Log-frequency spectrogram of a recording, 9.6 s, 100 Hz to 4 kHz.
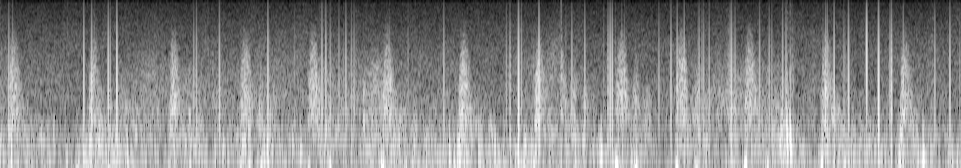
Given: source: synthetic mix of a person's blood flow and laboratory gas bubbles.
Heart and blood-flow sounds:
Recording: Doppler ultrasound of blood flow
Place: subclavian vein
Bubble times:
7.84-7.95 s: bubbles
From the record:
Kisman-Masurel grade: 111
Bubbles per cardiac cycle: 1 to 2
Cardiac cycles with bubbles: 1 to 10%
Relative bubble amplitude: barely perceptible (0.100 to 0.250)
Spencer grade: 1 (occasional bubble signal discernible with the cardiac motion signal, with majority of cardiac periods free of bubbles)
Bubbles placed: anywhere in the cardiac cycle

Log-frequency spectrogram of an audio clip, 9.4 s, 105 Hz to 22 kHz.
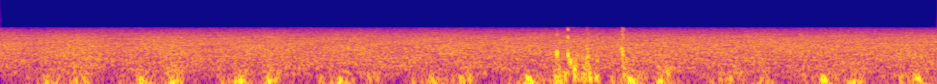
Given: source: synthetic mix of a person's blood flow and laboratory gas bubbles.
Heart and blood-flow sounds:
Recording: Doppler ultrasound of blood flow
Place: precordium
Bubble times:
5.53-6.01 s: bubbles
6.17-6.29 s: bubbles
From the record:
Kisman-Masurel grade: 212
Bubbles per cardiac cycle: several, 3 to 8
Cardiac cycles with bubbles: 1 to 10%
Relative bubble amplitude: moderate (0.250 to 0.450)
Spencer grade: 1 (occasional bubble signal discernible with the cardiac motion signal, with majority of cardiac periods free of bubbles)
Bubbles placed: anywhere in the cardiac cycle

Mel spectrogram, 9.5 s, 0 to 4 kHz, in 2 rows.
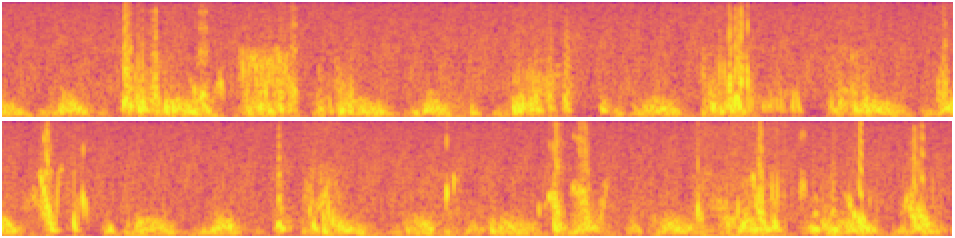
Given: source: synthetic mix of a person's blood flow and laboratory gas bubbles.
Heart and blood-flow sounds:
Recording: Doppler ultrasound of blood flow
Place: precordium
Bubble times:
0.56-1.11 s: bubbles
1.17-1.49 s: bubbles
1.56-1.78 s: bubbles
2.53-2.86 s: bubbles
2.98-3.04 s: bubbles
3.48-4.01 s: bubbles
4.11-4.35 s: bubbles
4.66-4.75 s: bubbles
4.85-5.21 s: bubbles
6.10-6.21 s: bubbles
6.25-6.46 s: bubbles
6.94-7.05 s: bubbles
7.41-7.78 s: bubbles
8.19-8.67 s: bubbles
8.72-9.12 s: bubbles
9.23-9.42 s: bubbles
From the record:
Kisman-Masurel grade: 243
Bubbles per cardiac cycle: several, 3 to 8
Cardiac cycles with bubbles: 100%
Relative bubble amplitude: loud (0.450 to 0.775)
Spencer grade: 3 (all of the cardiac periods contain showers or single bubble signals, but not dominating or overriding the cardiac motion signals)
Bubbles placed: anywhere in the cardiac cycle

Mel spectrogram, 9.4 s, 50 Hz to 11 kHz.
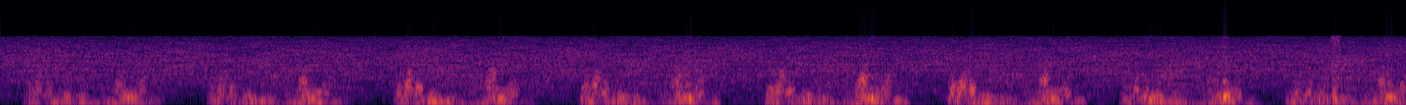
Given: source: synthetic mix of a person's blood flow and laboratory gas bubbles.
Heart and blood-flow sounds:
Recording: Doppler ultrasound of blood flow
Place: precordium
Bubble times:
8.87-8.95 s: bubbles
From the record:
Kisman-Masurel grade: 113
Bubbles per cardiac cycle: 1 to 2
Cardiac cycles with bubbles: 1 to 10%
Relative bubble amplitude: loud (0.450 to 0.775)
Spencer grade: 1 (occasional bubble signal discernible with the cardiac motion signal, with majority of cardiac periods free of bubbles)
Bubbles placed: anywhere in the cardiac cycle

